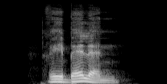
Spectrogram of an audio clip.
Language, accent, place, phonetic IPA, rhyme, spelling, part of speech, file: German, Germany, Berlin, [ʁeˈbɛlɪn], -ɛlɪn, Rebellin, noun, De-Rebellin.ogg
- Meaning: female equivalent of Rebell (“rebel”)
